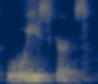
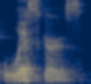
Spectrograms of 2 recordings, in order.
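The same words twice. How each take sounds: First: The first vowel is a long 'ee' sound. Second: The first vowel is a short 'i' sound. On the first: This is how the cat's owner says the name. "He says Whiskers. ... it's spelled W E E E S K E R S" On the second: This is the ordinary way to say the name. "Jeremy doesn't say Whiskers"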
